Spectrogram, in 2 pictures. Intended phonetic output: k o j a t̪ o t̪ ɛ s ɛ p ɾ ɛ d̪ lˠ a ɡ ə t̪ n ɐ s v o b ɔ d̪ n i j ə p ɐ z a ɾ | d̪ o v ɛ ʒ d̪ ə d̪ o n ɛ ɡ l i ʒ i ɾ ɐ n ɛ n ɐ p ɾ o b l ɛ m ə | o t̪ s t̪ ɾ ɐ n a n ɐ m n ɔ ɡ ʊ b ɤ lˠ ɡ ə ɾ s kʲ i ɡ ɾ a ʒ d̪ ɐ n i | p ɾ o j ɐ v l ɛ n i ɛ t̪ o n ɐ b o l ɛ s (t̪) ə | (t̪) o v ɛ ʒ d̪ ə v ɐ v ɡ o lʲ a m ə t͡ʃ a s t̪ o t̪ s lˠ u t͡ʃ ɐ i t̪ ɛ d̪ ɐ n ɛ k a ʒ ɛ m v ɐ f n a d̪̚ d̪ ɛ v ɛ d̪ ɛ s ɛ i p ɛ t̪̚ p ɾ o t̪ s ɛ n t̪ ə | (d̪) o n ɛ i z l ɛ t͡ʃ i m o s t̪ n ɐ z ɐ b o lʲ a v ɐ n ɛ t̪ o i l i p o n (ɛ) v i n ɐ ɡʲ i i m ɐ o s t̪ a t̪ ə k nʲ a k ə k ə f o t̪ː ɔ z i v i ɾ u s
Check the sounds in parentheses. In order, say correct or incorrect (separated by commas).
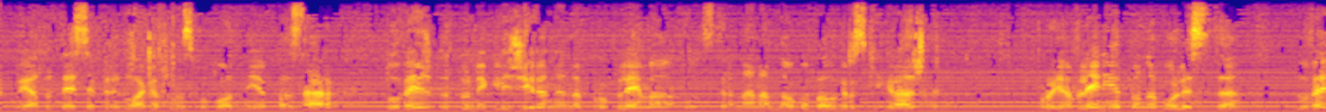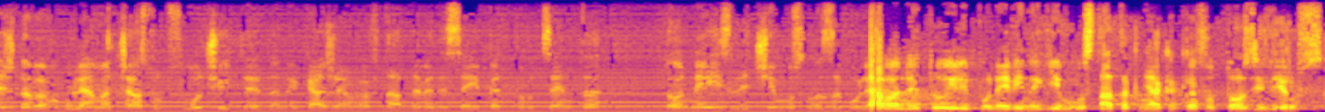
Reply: correct, incorrect, correct, correct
